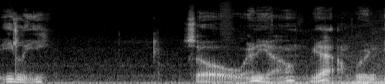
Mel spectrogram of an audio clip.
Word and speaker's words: Ely: in Ely Nevada as I said I was pronouncing it Eli but somebody from there says it's called Ely so anyhow yeah we're in Ely Nevada heading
